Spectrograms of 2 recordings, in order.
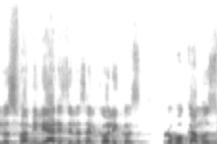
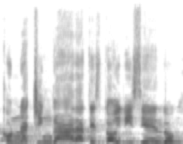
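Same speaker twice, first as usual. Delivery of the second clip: mock yell; 7 semitones higher than usual. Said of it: "empieza a gritar".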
